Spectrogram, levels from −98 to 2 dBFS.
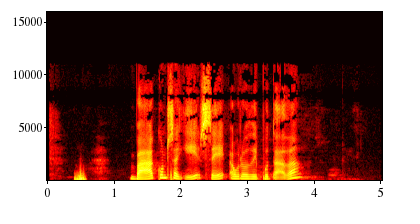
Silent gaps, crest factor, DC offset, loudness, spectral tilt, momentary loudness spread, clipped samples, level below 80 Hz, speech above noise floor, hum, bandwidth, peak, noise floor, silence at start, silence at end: none; 22 dB; under 0.1%; -21 LUFS; -3 dB/octave; 11 LU; under 0.1%; -48 dBFS; 46 dB; none; 11.5 kHz; -2 dBFS; -67 dBFS; 0.4 s; 1.2 s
